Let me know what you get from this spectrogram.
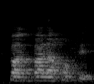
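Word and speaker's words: Vlahović: Vlasic. Vlasic? I'm saying it wrong. Vlahovic.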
